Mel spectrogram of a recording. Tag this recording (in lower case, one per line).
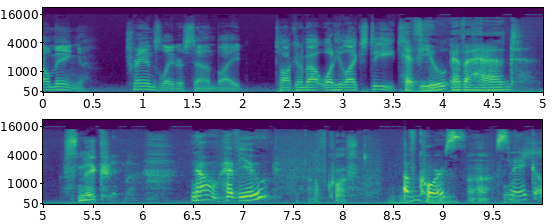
speech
